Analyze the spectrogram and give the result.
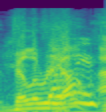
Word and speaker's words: Villarreal: Villarreal, absolutely A-plus stuff.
